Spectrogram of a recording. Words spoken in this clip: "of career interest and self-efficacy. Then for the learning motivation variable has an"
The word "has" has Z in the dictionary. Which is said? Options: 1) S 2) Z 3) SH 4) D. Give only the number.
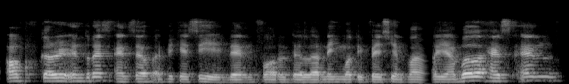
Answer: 1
